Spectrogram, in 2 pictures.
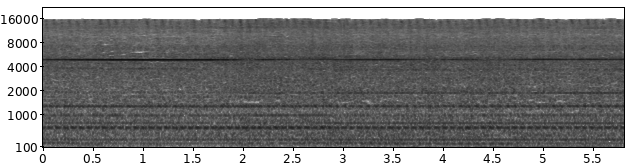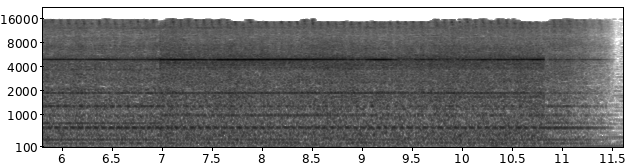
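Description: Helicopter in flight, its turbine engine running steadily: a loud, even rush with a high steady whine on top.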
